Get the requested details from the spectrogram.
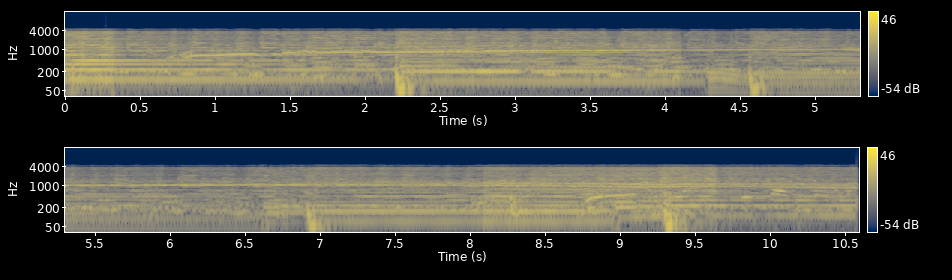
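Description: A rock vocalist lets out a long, sustained high-pitched scream over loud, dense band music with pounding drums, recorded and band-limited like an old track.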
